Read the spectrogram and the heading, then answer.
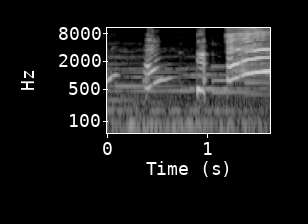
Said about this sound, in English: I shouldn't be screaming because maybe it could be like, you know, a bystander, whatever.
